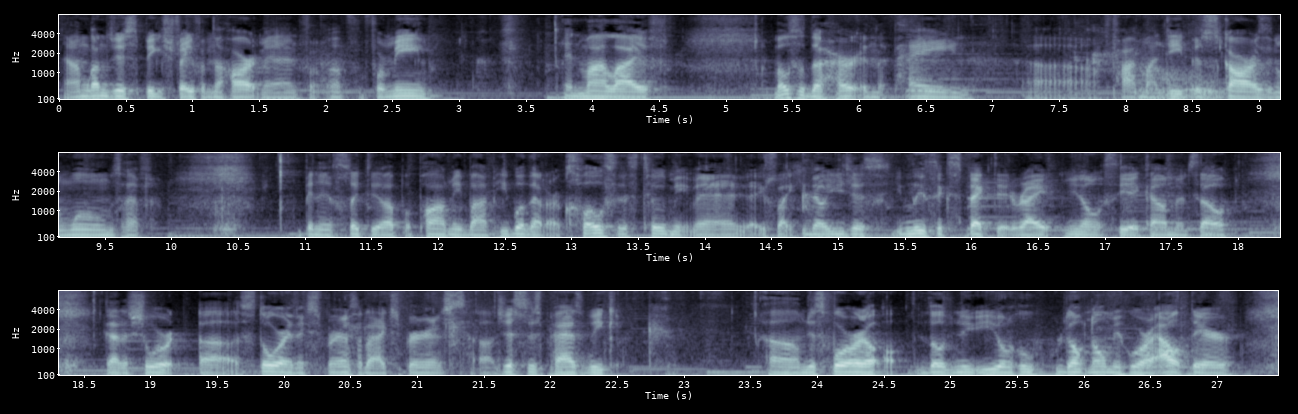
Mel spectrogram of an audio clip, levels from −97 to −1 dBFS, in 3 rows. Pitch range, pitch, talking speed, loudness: 85-100 Hz, 95 Hz, 200 wpm, -25 LUFS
